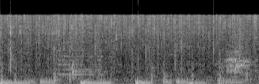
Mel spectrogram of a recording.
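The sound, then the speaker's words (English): Rice frying in oil in a hot pan gives a steady, loud, crackling sizzle that runs unbroken throughout, with soft low thumps recurring beneath the hiss. “Now, if you see if your pan's getting hot, like your, like your rice is absorbing a little bit of your oil, that's okay.”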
